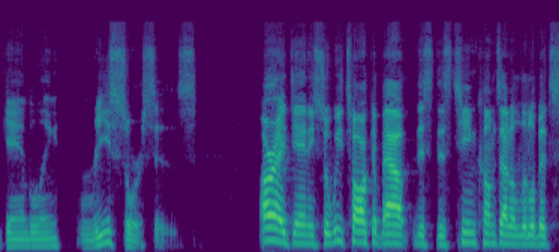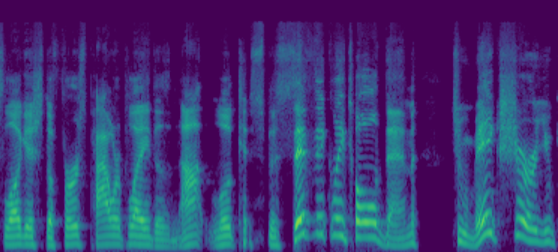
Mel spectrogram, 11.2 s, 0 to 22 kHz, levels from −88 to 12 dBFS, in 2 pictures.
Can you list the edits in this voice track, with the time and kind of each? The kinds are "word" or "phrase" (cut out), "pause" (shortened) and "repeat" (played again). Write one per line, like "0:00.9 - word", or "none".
0:08.0 - phrase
